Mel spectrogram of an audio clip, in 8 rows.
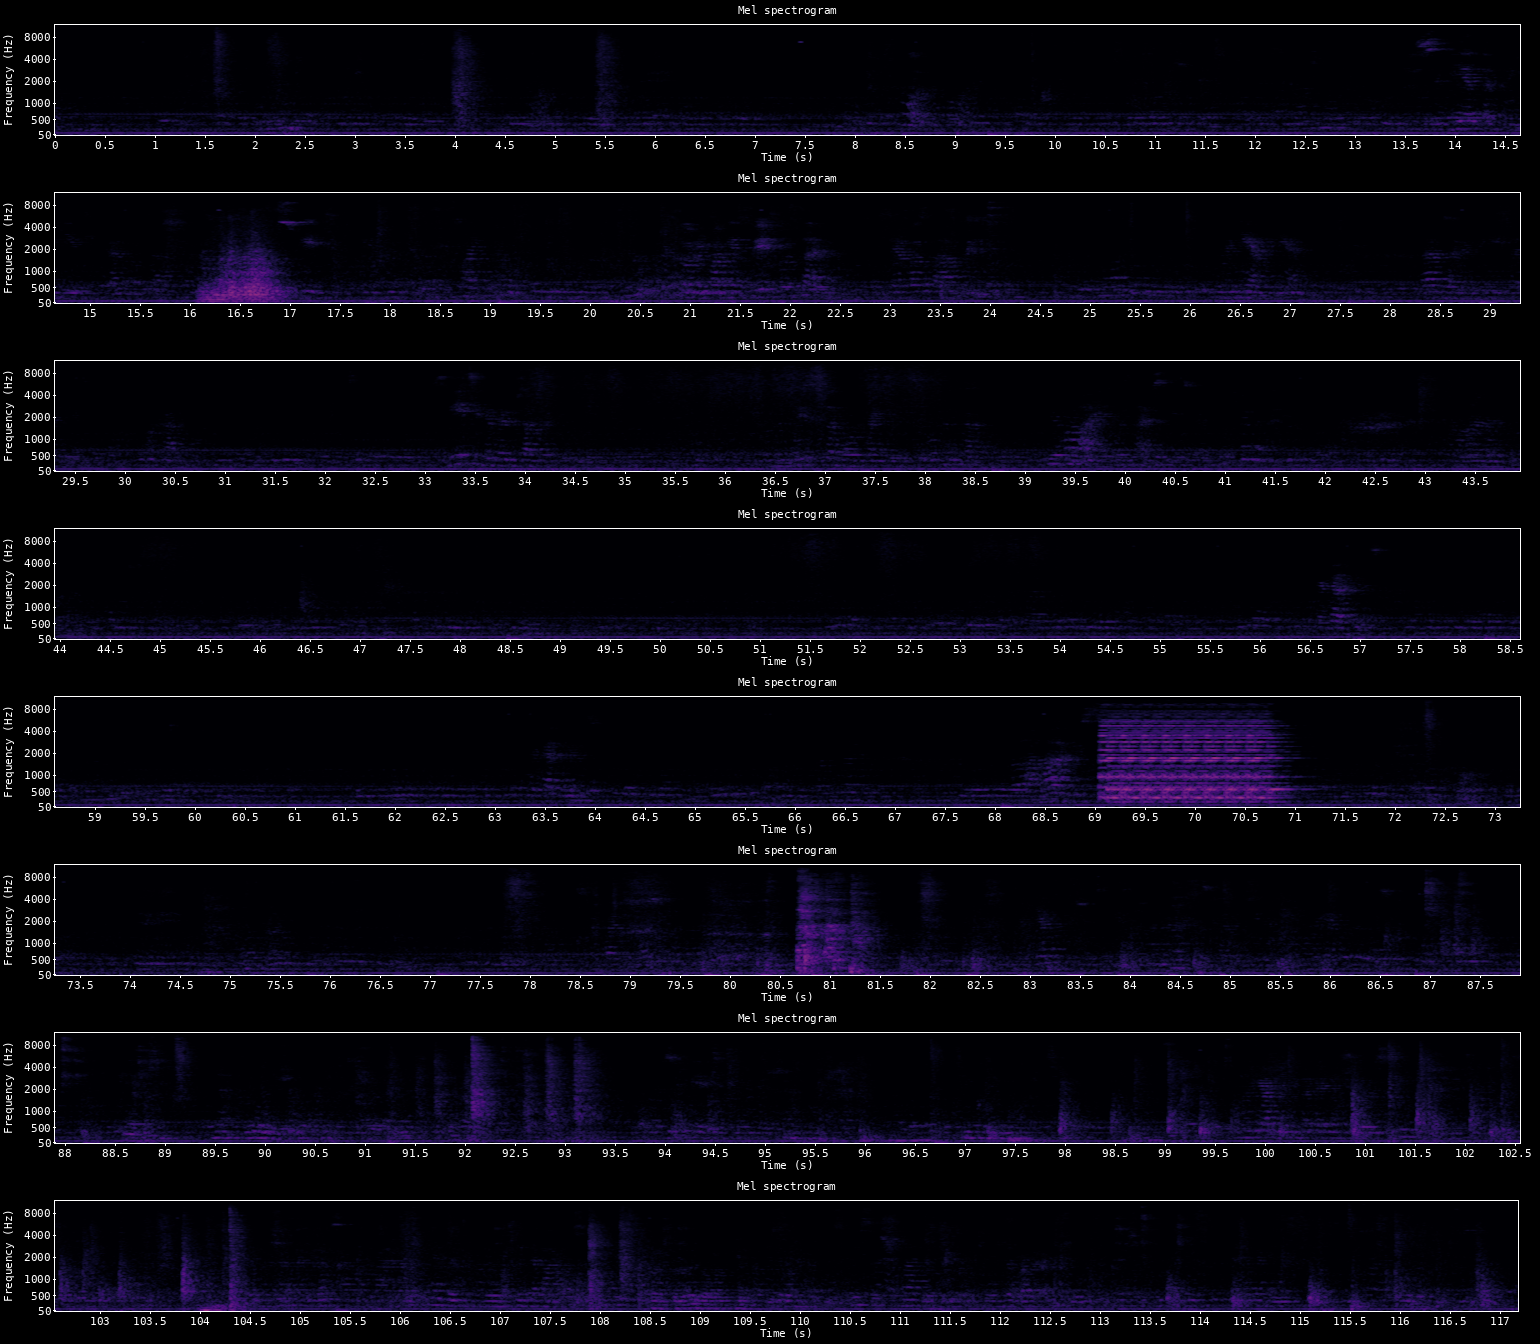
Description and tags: This is an ambience of evening in hospital (Vilnius). You can hear people talking in Polish and Lithuanian. People are walking around, cleaning their surroundings and etc.
(beware of loud bell towards the end!)
This is MS recording.
Recorded with: Sound devices 552, Sennheiser MKH418.
ambience, field-recording, footsteps, hospital, people, voices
